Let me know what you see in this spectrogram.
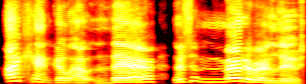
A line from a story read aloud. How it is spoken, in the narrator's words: cried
